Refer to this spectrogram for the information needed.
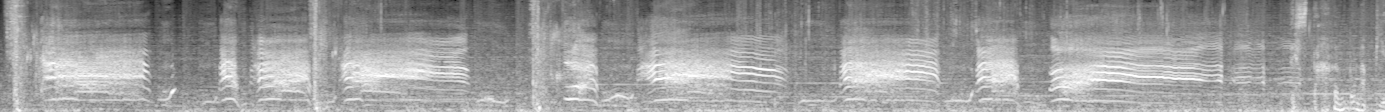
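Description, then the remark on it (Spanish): A man groans and screams in pain as a dagger is driven into his back, in a series of loud, strained cries lasting several seconds each, broken up by sharp impact sounds and brief pauses. “gritaba de dolor.”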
